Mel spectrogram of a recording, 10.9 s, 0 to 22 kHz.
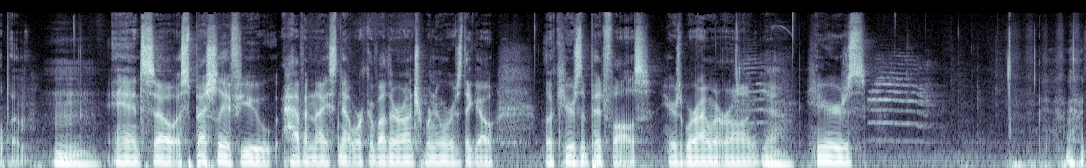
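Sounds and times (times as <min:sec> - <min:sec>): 
speech: 0:00.1 - 0:08.9, 0:10.6 - 0:10.8
cat meowing: 0:07.4 - 0:08.0, 0:08.6 - 0:09.5.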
